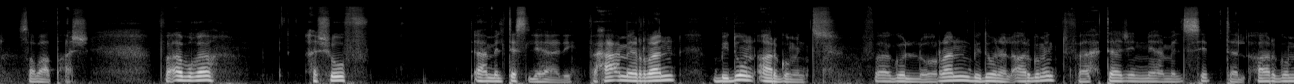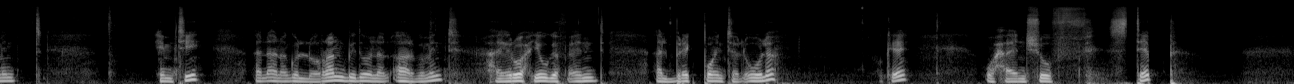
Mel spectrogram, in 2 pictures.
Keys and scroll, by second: 9.1-13.8 typing, 14.0 Return, 15.3-16.2 typing, 17.2 Return, 23.6-25.0 typing.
